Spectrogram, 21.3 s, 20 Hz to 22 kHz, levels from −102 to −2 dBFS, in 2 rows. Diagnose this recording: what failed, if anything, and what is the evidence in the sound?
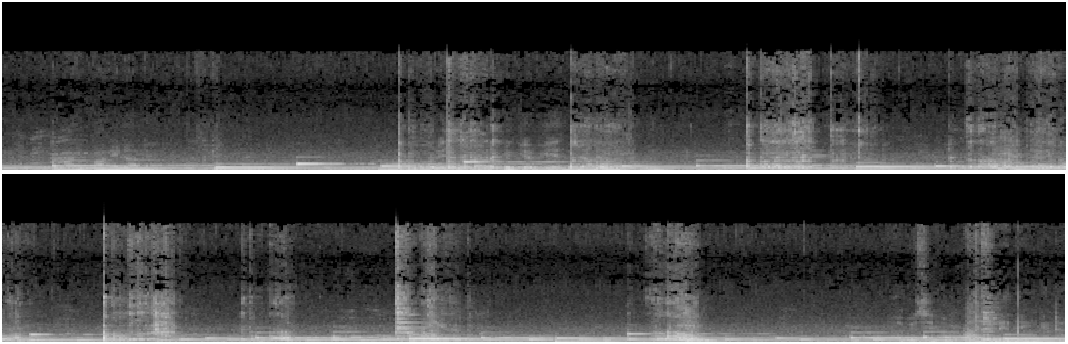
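A loud pop at 4.45–4.47 s and again at 20.78–20.80 s, each a single thump roughly ten decibels above the sound, which continues underneath rather than dropping out. The likely cause is an analogue voltage pulse from a plug, switch or static discharge.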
